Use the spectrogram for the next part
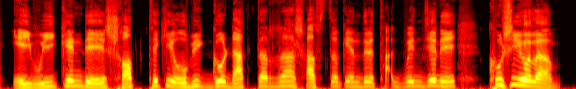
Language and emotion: Bengali, happy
